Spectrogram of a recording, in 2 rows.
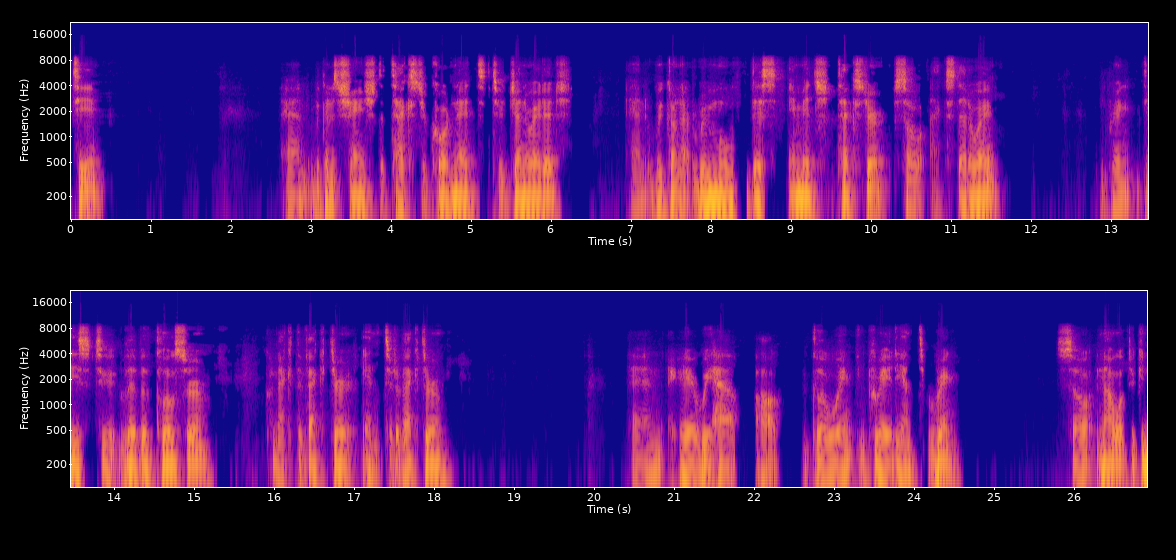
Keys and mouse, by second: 1.6 middle click, 5.1-7.5 drag, 11.8-12.3 drag, 14.2 middle click, 14.4 middle click, 14.6 middle click, 16.2 click, 16.7-17.6 middle drag, 21.1 click.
